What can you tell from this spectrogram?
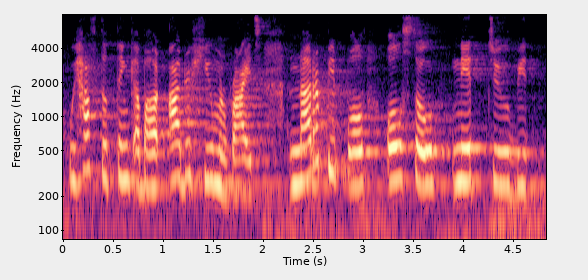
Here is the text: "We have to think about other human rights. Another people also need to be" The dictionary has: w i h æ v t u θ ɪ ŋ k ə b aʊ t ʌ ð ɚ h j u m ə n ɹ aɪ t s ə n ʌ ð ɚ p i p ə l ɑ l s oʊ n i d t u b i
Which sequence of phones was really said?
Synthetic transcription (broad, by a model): w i h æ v t u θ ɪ ŋ k ə b aʊ t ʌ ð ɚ h j u m ə n ɹ aɪ t s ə n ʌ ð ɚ p i p ə l ɑ l s oʊ n i d t u b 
